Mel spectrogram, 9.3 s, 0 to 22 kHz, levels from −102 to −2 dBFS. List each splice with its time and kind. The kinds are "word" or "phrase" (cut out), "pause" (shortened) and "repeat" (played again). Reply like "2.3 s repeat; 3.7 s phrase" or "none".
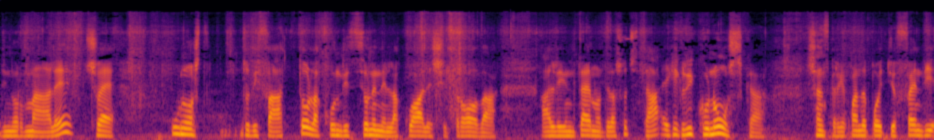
2.4 s word; 6.8 s word; 8.3 s word

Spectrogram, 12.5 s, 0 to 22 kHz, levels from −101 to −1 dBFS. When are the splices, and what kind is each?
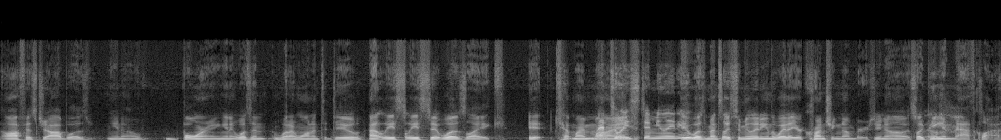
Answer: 4.6 s pause; 5.1 s repeat; 6.4 s pause

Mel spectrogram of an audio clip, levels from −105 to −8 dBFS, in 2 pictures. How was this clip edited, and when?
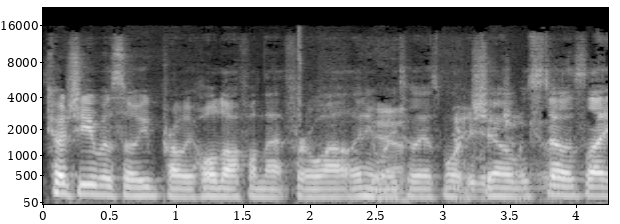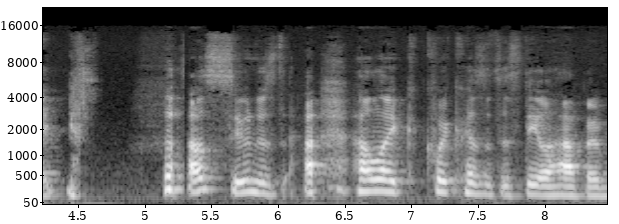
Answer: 5.3 s word

